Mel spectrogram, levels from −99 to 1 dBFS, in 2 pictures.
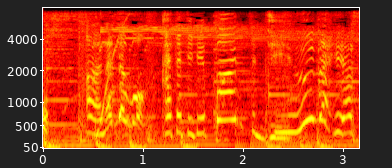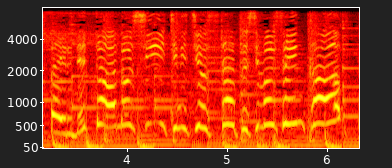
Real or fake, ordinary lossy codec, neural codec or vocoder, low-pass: real; none; none; 7.2 kHz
